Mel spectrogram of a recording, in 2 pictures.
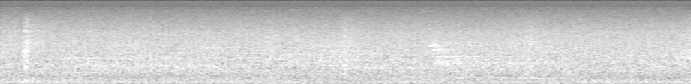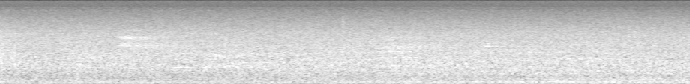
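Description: A small campfire crackles softly.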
